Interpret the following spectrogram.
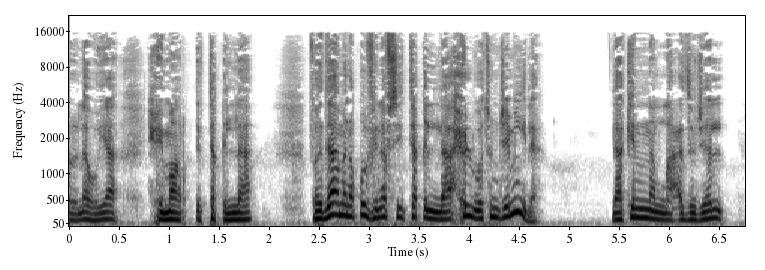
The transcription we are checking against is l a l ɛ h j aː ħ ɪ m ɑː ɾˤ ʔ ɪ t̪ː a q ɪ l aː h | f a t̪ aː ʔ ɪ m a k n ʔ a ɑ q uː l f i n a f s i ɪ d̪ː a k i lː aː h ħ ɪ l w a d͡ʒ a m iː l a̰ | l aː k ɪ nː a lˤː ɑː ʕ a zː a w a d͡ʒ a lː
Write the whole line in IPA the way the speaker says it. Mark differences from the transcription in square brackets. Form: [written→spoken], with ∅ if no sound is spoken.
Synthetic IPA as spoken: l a l [ɛ→a] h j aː ħ ɪ m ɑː ɾˤ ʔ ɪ t̪ː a q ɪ [l→lː] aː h | f a [t̪→d̪] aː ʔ ɪ m a [k→∅] n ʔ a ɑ q uː l f i n a f s i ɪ [d̪ː→t̪ː] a [k→q] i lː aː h ħ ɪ l w a d͡ʒ a m iː l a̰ | l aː k ɪ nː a lˤː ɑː ʕ a zː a w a d͡ʒ a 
